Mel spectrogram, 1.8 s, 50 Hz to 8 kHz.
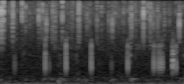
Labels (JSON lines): {"label": "biophony, knock croak", "recorder": "SoundTrap 300"}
